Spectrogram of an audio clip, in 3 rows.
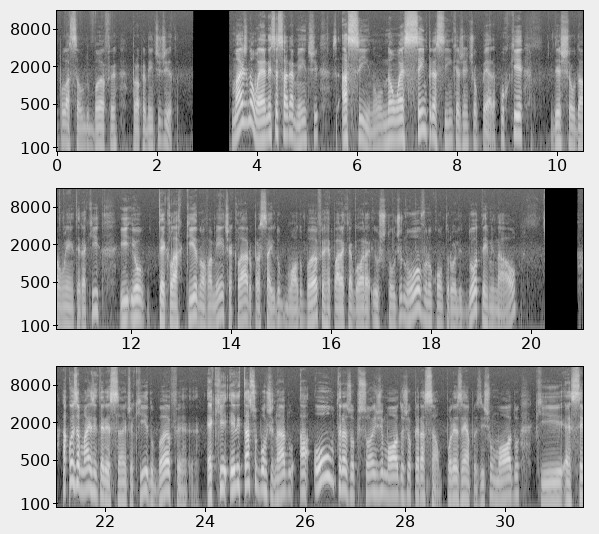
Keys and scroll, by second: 4.5 BackSpace, 5.1 BackSpace, 5.2 BackSpace, 10.6 Return, 13.7 q, 15.3 Up, 15.5 Up, 15.7 Down, 15.8 Down, 16.0 Down, 16.2 Up, 16.5 Down, 16.7 Down, 17.0 Up, 17.2 Down, 17.5 Up, 17.7 Down, 17.9 Down, 19.7 ctrl+l.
